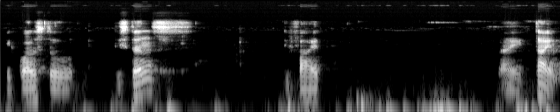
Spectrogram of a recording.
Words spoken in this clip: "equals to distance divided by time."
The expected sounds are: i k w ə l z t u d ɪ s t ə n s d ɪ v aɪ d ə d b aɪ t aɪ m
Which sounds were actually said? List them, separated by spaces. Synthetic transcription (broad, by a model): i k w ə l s t u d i s t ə n s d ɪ f aɪ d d b aɪ t aɪ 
